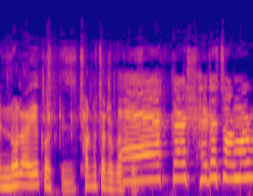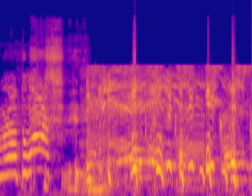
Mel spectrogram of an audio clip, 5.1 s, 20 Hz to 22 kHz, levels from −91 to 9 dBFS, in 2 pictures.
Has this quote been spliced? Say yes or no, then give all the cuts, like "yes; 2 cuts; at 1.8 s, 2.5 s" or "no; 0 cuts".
yes; 1 cut; at 3.2 s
